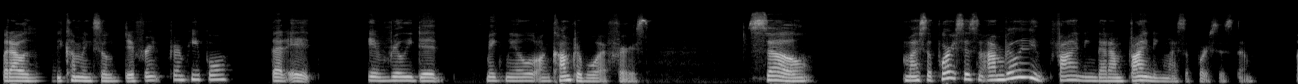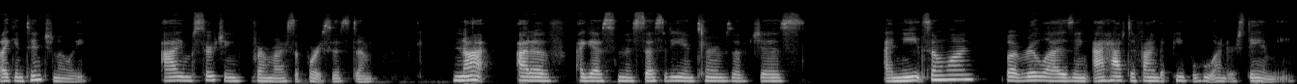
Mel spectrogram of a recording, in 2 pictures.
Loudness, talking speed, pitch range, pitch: -22 LUFS, 150 wpm, 155-185 Hz, 165 Hz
